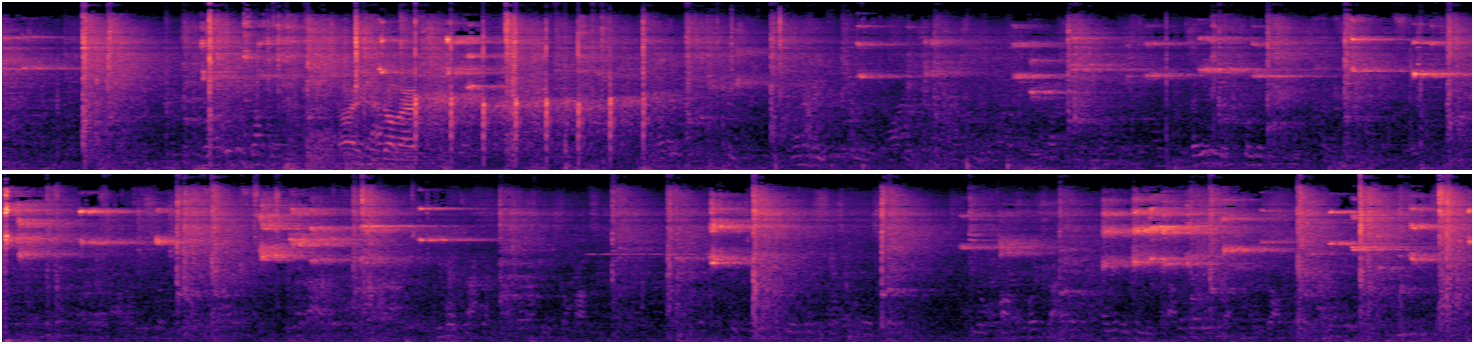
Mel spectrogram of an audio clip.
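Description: Badminton shoes squeaking in many short chirps on a wooden court floor, mixed with sharp racket-on-shuttlecock hits and footfalls echoing in a large hall, with background voices.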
